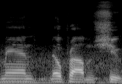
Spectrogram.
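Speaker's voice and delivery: ordinary talk, nothing marked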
